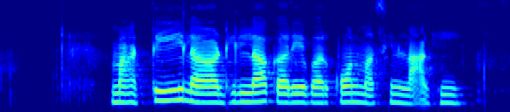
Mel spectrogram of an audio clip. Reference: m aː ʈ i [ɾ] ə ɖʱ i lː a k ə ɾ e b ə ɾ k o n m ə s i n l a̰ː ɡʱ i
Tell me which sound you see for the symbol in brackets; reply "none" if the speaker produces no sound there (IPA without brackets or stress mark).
l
